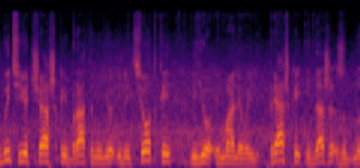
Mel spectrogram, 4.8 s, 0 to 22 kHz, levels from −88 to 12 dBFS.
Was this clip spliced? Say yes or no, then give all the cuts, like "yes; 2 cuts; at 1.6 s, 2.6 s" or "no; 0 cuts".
no; 0 cuts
